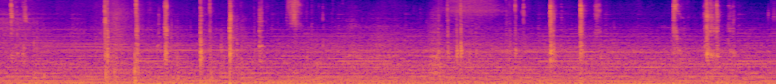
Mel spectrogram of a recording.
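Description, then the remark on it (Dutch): A small key is tried in a big door lock to see if it fits, scraping and clicking in a run of irregular metallic taps and rattles over a low steady background hum. “Denk je nou serieus dat zo'n klein sleuteltje op zo'n grote deur past?”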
